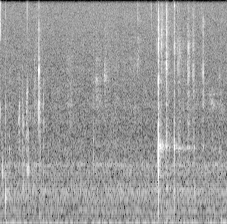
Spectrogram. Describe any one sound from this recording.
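A young man bites into a crunchy coated strawberry close to a microphone.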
